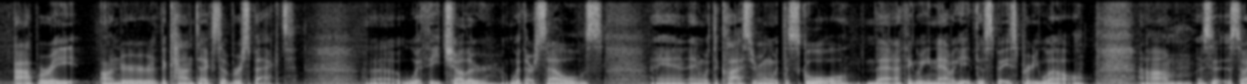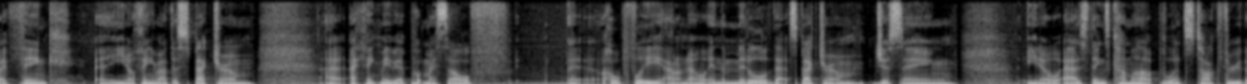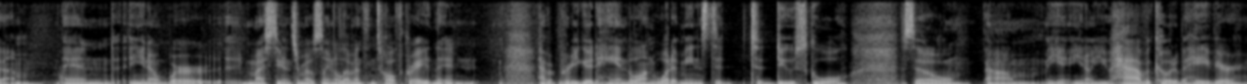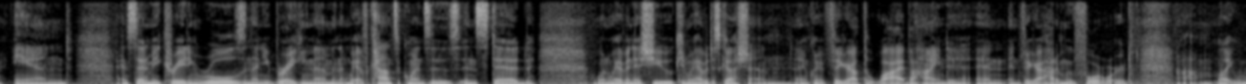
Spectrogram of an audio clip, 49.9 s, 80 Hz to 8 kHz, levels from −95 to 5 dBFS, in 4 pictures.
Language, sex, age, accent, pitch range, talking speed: English, male, 30-49, American, 75-85 Hz, 190 wpm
